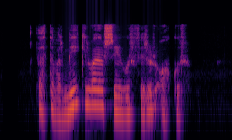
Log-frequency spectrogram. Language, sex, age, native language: Icelandic, female, 40-49, Icelandic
